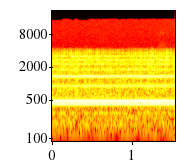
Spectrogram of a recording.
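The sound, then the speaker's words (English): A steady electronic touch-tone phone sound holds evenly for under two seconds as a cell phone number is dialed, clear, with no voices or other noises around it. “Sometimes I would just call his cell phone just to hear his voice.”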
